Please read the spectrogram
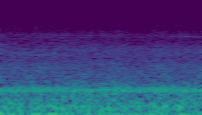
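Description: Steady low background rumble with a constant hum, unchanging throughout.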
